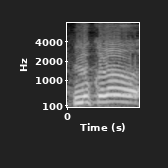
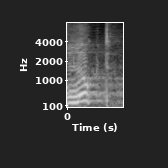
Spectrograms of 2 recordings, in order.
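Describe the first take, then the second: First: The ending sounds like a d. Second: The ending sounds like a t. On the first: The speaker calls it wrong. "तसं नाही" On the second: The speaker calls it right. "हा ट उच्चारायचा"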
